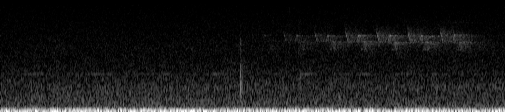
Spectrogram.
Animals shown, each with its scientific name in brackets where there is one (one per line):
Ovenbird (Seiurus aurocapilla)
